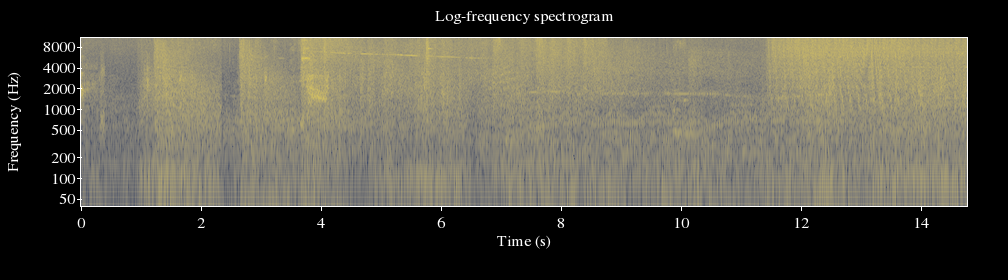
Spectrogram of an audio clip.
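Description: A hovering vehicle's engine hums and roars steadily.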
